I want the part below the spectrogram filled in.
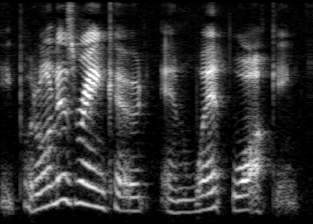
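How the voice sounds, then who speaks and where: Older woman, storybook read-aloud, lively swooping intonation, slow pace, grandmotherly, chatty with young listeners. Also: medium pitch. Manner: expressive, emphasizes and draws out words for children. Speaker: grandmother reading a children's book aloud.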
